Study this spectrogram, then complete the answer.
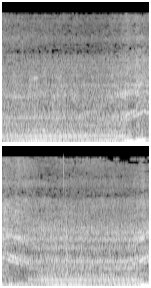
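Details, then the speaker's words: MAN diesel dump truck, no-start fixed by rejoining cut wiring plus a new battery, check engine light on; revved right after starting: deep note climbs and settles evenly; normal revving. "Revolution kaagad sa bagong start. Revolution kaagad bagong start para labas yung mga berzer."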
